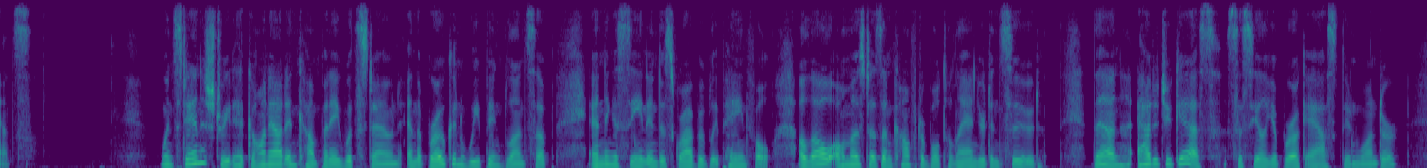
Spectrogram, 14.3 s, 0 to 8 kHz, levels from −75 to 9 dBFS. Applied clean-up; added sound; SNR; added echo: none; none; none; none.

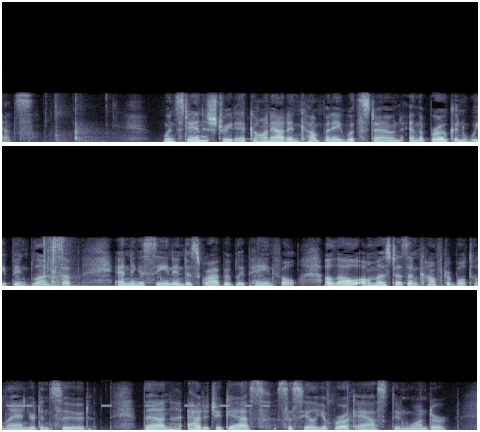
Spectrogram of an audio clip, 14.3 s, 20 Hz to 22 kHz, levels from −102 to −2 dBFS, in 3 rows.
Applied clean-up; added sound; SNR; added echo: none; Slam; 19 dB; none.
